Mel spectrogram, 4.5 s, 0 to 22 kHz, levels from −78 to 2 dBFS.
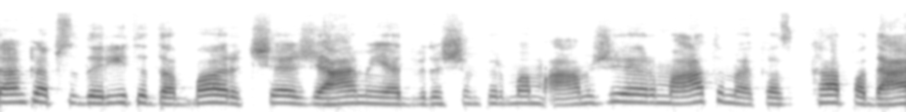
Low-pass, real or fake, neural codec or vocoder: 14.4 kHz; real; none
